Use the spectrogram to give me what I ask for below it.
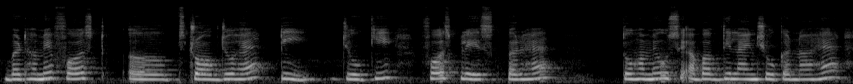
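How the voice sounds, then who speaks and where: A woman teaching a shorthand lesson, explaining each step slowly in Hindi with English terms mixed in. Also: fairly high pitch, creaky, dark tone.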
